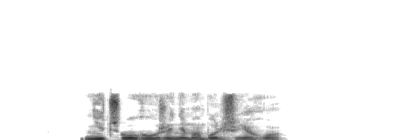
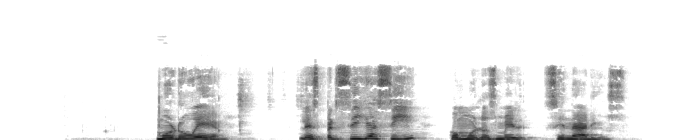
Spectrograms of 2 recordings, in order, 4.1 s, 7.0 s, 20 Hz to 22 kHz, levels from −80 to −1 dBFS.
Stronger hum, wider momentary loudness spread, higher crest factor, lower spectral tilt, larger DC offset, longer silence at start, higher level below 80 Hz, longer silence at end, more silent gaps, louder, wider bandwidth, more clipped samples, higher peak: neither; about the same, 12 LU vs 12 LU; about the same, 20 dB vs 16 dB; about the same, -4 dB/octave vs -3.5 dB/octave; neither; second, 0.8 s vs 1.55 s; about the same, -66 dBFS vs -70 dBFS; first, 1.25 s vs 0.8 s; neither; second, -25 LUFS vs -17 LUFS; second, 7.8 kHz vs 12.5 kHz; neither; second, -8 dBFS vs -4 dBFS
